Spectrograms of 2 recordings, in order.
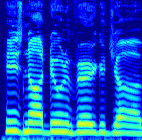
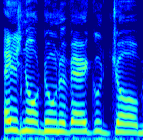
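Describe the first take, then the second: First: It is said in a plain American accent. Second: It is said in a put-on British accent.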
